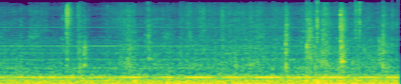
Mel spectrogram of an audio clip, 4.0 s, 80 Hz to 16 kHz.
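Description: Cabin noise inside a McDonnell Douglas MD-88 moving slowly on the ground: a steady drone with a constant hum and a low rumble, with a few light clicks and rattles.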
